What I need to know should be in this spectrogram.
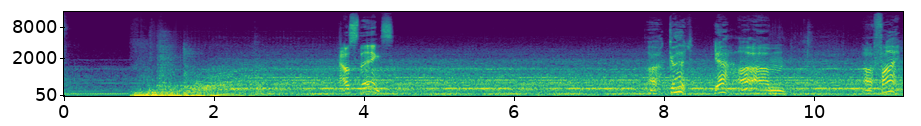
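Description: An elevator hums as it moves.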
